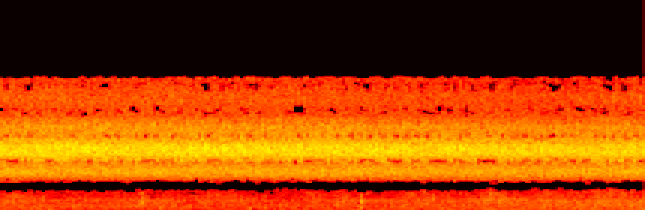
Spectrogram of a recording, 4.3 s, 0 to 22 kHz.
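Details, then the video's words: Dense chorus of 13-year periodical cicadas high in trees in Nashville, Tennessee, mating: an unbroken, shrill, hissing drone that holds a constant loud level throughout. "Ridiculously loud 13-year cicadas"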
